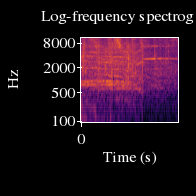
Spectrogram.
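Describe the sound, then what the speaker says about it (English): Applause and crowd noise at a party primaries event, a brief burst of clapping and cheering from an audience that quickly tapers off, with a voice briefly present. "A round of applause for Wise Man"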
